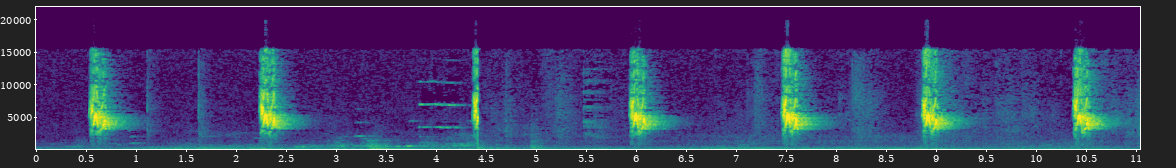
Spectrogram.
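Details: Baby sparrow calling insistently with harsh, high chirps, seven calls spaced about one and a half seconds apart, with a faint thin whistle and a soft knock between them.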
